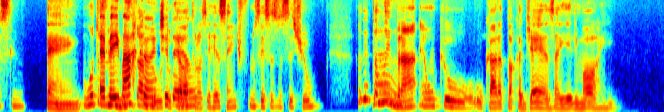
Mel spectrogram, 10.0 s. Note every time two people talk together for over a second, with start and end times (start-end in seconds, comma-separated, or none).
1.5-3.0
